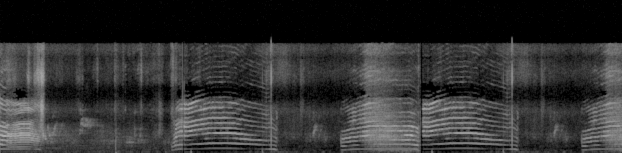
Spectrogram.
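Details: Repeated loud kitten meows, each a drawn-out arching cry lasting about a second, coming roughly every one and a half seconds with brief pauses, a low steady hum beneath.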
